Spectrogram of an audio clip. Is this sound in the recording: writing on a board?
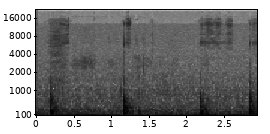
yes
